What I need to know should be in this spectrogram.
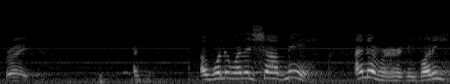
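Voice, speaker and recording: A man's voice: very high-pitched, animated, brisk, mellow. A school stage actor playing Uncle Mel, a brash showman who gets shot and whines melodramatically about dying. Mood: whimpering. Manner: brash, then whiny and melodramatic. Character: wounded middle-aged male showman, Uncle Mel. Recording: echoey auditorium, faint hum.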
